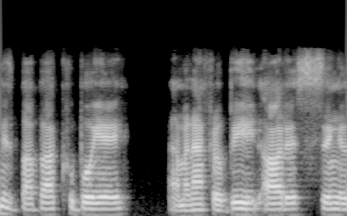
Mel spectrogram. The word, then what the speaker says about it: Baba Kuboye: Welcome to a Songwriter Trysts, and today we have a very special friend that I met just last week, actually, Baba Kuboye.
